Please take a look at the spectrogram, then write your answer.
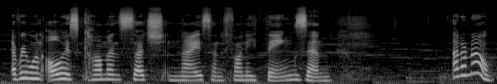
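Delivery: usual speaking voice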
